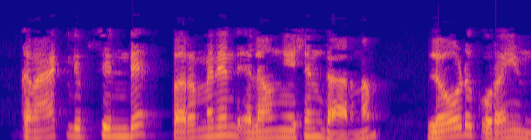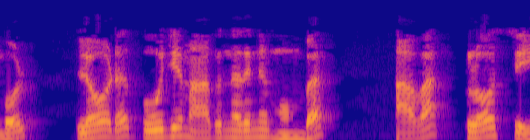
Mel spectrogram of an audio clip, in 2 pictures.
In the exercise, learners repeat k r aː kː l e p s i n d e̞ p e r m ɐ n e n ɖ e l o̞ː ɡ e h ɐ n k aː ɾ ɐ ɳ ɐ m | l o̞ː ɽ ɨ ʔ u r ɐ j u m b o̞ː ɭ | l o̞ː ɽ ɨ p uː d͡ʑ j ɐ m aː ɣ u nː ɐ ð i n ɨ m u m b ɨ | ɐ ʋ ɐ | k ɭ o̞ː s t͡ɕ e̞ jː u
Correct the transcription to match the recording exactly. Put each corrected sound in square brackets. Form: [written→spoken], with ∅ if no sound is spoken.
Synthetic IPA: k r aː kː l [e→i] p s i n d e̞ p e r m ɐ n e n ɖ e l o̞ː [ɡ→ŋ] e [h→ʂ] ɐ n k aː ɾ ɐ ɳ ɐ m | l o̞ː ɽ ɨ [ʔ→k] u r ɐ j u m b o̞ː ɭ | l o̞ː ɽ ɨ p uː d͡ʑ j ɐ m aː ɣ u nː ɐ ð i n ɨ m u m b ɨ | ɐ ʋ ɐ | k ɭ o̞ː s t͡ɕ e̞ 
